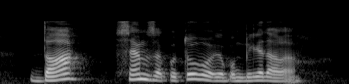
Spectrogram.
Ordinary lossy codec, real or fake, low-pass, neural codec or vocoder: none; fake; none; codec, 16 kHz, 4 kbps, X-Codec, HuBERT features, trained on balanced general audio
